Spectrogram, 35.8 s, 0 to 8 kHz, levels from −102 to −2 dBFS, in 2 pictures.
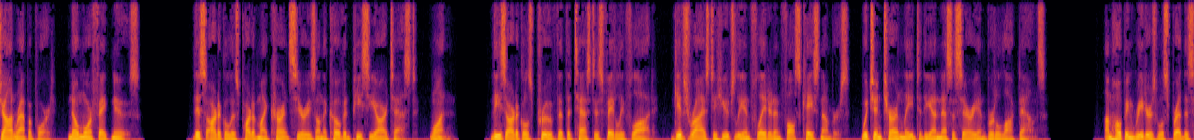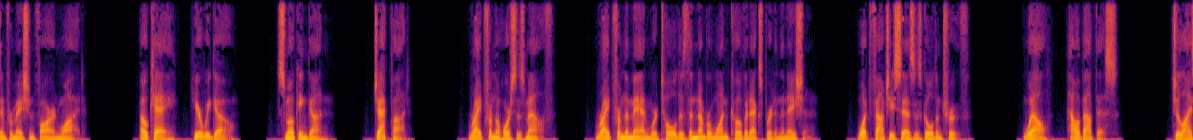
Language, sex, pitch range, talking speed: English, male, 85-120 Hz, 160 wpm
